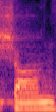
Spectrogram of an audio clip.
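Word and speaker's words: Xiong: You know, my first name is Kong, last name is Shong, first name is spelled K-H-O-N-G, last name is X as in X-ray, I-O-N-G.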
